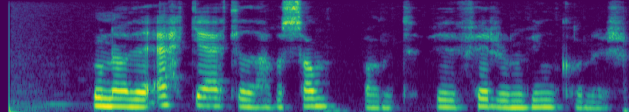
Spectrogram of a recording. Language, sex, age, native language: Icelandic, female, 13, Icelandic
